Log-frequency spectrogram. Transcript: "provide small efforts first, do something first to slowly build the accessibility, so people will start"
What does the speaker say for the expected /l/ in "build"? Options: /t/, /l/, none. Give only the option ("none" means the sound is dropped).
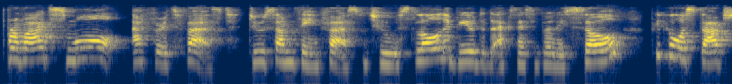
none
